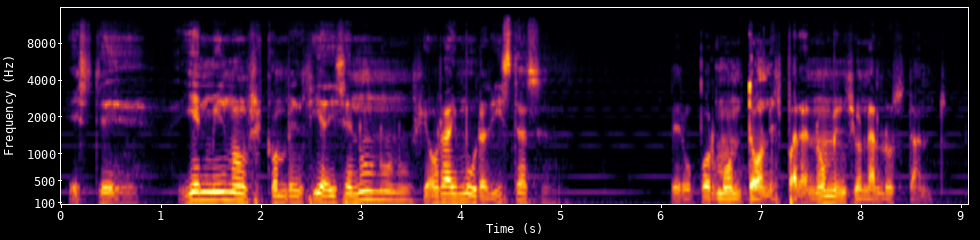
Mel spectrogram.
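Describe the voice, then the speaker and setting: Over music in the background, a man with a fairly low voice speaks at a fairly slow pace with very wide pitch swings. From northern Mexico, Coahuila. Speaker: painter and muralist. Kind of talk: panel talk. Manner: halting, with many fillers.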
